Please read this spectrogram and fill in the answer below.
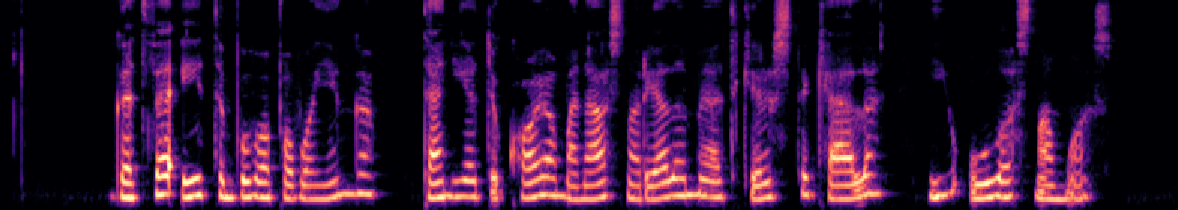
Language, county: Lithuanian, Vilnius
